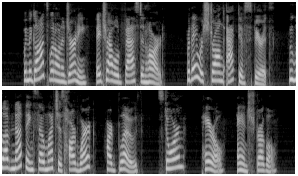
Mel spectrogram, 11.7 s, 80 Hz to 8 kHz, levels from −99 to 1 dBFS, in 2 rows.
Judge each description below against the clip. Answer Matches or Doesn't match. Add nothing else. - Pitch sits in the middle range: Doesn't match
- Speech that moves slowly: Doesn't match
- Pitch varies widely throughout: Doesn't match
